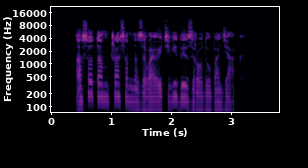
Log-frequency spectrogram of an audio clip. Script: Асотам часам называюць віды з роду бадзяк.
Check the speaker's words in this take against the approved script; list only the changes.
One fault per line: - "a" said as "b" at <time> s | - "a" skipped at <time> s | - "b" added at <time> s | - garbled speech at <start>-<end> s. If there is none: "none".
none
